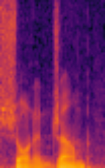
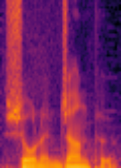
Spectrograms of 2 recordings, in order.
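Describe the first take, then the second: First: Jump ends on the p consonant sound. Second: Jump ends with an added u vowel. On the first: The speaker calls it wrong. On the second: The speaker calls it right.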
